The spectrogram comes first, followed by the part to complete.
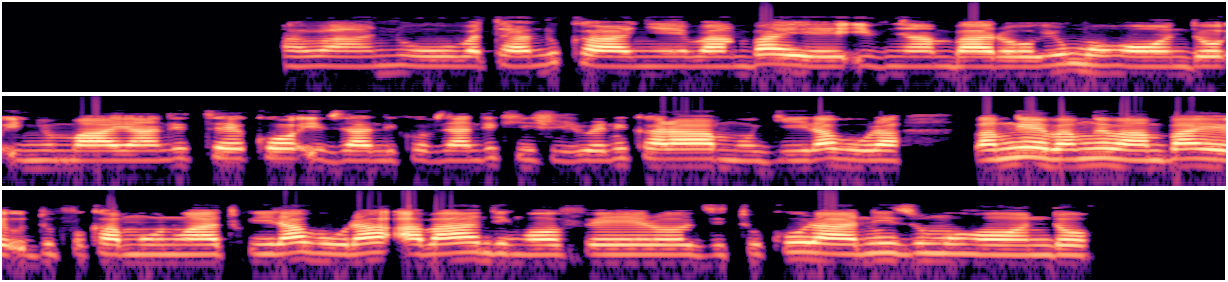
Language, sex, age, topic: Rundi, female, 18-24, education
